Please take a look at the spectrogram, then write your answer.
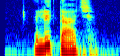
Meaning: to fly
- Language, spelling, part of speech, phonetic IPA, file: Russian, летать, verb, [lʲɪˈtatʲ], Ru-летать.ogg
